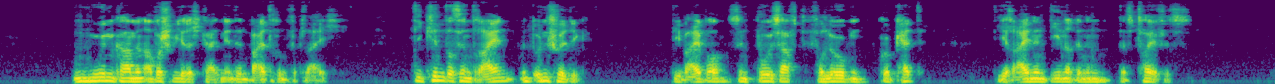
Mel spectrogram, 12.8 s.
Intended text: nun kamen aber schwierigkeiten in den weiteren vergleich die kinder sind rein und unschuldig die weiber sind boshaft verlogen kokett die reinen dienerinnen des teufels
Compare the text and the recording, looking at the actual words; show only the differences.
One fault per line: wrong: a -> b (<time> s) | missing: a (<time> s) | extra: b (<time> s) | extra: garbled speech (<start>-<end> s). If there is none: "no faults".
no faults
